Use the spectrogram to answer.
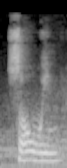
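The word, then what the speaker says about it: Samhain: comunidad pagana del mundo se pronuncia sowing a pesar de que se escribe samhein y significa fin del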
